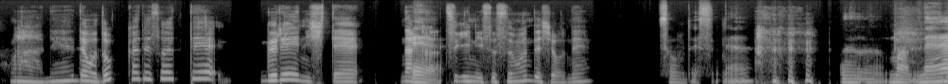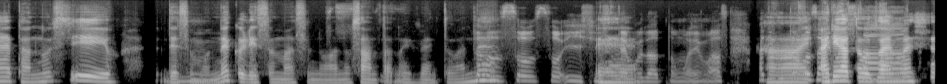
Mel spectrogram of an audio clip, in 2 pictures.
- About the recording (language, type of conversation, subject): Japanese, unstructured, 嘘をつかずに生きるのは難しいと思いますか？
- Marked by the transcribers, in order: laugh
